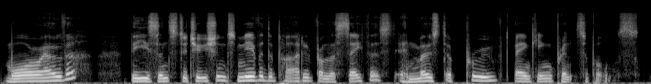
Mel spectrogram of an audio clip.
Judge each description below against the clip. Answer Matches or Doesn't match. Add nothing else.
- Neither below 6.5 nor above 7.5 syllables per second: Doesn't match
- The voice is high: Doesn't match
